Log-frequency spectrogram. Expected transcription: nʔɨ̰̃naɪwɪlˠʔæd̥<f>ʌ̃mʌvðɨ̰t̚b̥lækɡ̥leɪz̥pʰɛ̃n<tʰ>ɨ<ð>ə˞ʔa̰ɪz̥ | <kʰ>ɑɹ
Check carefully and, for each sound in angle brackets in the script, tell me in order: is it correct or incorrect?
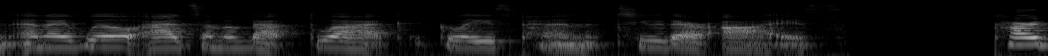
incorrect: s, correct, correct, correct

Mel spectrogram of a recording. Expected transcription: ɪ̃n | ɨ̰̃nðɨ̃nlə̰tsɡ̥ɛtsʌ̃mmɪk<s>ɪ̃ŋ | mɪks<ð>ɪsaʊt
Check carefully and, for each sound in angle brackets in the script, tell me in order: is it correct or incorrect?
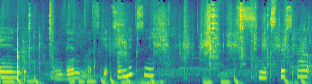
correct, correct

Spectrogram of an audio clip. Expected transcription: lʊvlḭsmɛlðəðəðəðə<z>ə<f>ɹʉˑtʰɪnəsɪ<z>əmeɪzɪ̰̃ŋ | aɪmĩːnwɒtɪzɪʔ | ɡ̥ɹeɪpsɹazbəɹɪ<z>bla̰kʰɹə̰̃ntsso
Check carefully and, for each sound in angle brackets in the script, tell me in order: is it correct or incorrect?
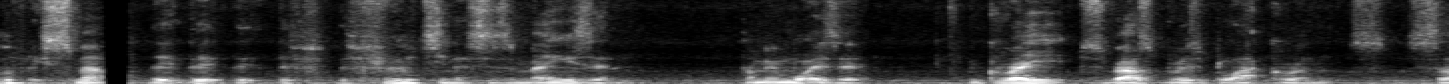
incorrect: ð, correct, correct, correct

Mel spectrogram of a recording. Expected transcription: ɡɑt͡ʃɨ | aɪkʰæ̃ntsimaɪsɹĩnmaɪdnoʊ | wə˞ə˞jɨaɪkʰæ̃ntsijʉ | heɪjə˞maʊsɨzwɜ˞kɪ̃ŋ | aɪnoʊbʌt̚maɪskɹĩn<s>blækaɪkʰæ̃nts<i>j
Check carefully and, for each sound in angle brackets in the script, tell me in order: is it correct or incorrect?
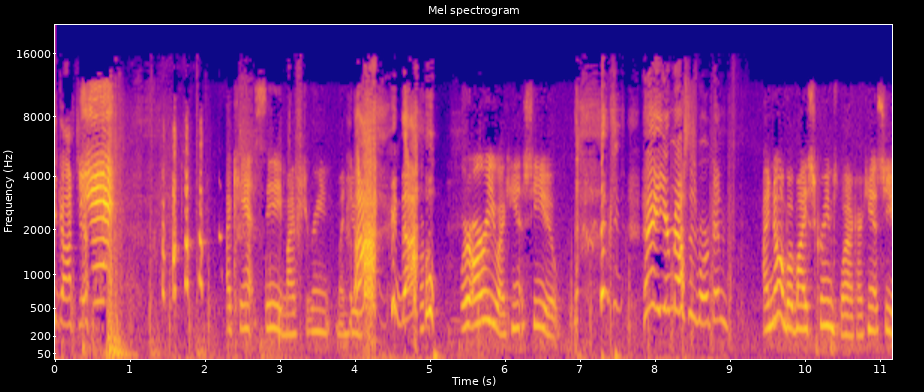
incorrect: z, correct

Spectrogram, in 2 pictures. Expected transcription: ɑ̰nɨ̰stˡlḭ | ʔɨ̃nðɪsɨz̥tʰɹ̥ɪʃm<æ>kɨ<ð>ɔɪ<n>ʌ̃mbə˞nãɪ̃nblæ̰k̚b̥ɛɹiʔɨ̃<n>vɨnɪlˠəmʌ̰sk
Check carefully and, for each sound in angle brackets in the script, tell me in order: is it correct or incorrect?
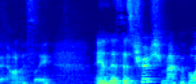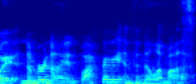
correct, incorrect: v, correct, correct

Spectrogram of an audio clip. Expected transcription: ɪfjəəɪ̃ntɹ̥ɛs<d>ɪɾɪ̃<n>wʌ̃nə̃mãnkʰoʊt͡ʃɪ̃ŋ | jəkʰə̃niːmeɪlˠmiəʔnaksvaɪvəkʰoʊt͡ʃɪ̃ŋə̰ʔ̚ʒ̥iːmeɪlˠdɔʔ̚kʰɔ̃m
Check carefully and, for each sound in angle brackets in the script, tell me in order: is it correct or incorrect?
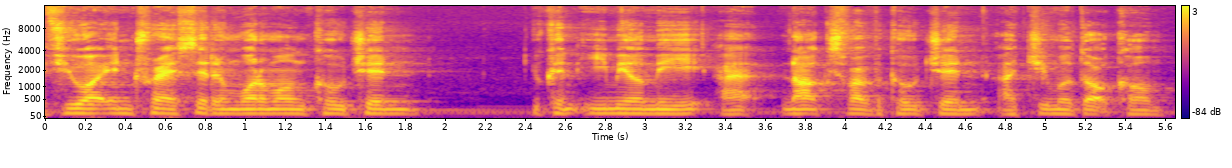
incorrect: t, correct

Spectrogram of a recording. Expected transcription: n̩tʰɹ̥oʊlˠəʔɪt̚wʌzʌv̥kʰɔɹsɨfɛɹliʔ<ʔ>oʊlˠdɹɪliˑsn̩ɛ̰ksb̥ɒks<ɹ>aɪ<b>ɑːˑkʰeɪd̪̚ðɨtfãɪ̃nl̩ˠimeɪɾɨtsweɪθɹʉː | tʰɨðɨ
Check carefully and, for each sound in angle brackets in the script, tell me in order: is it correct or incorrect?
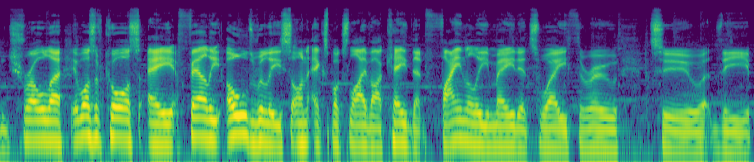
correct, incorrect: l, incorrect: v

